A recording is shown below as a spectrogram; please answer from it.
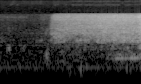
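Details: Mechanical ventilator airflow: a near-silent start gives way to a sudden, steady rush of hiss as the person's own ventilator delivers air while they record a podcast.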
